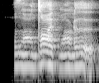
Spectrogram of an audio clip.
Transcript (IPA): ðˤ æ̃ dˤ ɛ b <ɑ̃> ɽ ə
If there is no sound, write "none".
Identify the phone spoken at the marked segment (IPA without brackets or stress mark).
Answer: ɑ̃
